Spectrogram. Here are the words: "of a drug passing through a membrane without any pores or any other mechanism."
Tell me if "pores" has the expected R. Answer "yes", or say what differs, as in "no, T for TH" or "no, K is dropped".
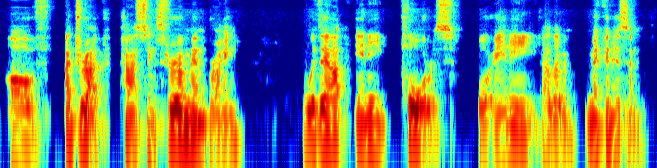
yes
